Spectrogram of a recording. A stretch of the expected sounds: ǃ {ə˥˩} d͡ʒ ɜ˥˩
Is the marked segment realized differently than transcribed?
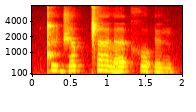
yes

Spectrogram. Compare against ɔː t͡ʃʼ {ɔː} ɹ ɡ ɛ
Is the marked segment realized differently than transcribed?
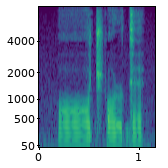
yes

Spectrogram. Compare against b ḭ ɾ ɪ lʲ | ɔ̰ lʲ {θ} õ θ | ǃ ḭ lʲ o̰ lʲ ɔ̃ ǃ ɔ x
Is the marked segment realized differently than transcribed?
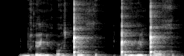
yes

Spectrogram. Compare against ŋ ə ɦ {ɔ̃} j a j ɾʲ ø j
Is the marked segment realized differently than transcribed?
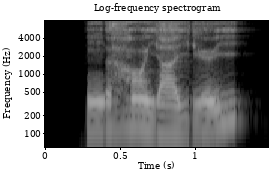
no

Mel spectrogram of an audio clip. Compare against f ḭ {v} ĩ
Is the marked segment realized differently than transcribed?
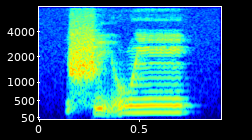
yes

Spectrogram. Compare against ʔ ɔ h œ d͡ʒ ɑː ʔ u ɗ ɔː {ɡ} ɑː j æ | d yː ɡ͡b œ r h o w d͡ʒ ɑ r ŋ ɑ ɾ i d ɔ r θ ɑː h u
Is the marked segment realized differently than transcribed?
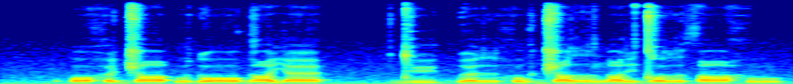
no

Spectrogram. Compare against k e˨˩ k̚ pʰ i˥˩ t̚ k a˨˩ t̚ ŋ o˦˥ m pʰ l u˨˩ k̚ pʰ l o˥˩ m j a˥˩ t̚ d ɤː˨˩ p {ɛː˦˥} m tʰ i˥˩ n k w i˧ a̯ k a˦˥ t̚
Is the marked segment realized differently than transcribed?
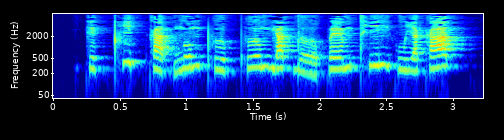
no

